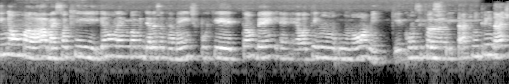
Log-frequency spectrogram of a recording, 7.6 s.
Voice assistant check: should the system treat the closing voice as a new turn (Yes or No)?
No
